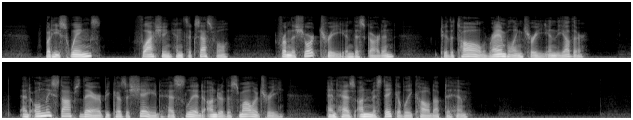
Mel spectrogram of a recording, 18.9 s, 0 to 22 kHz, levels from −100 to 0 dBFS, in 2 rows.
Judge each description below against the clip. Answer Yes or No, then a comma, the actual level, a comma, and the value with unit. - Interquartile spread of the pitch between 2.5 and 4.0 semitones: No, average, 4.7 semitones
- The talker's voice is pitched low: Yes, low, 115 Hz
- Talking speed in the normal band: No, slow, 130 wpm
